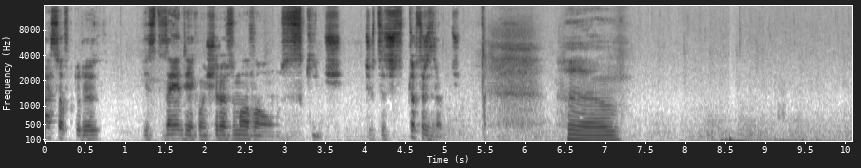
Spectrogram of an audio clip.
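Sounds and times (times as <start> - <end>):
speech: 0.0 - 5.9, 6.5 - 7.3
rain falling: 0.0 - 10.0
rolling thunder: 3.7 - 10.0.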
